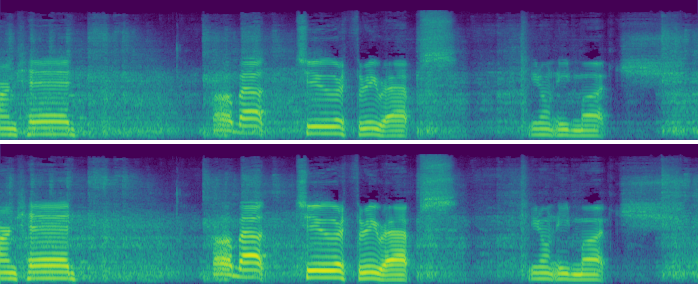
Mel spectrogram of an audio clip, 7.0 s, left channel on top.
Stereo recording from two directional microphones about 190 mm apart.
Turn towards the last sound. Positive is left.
turn(degrees=-35)  # may be behind; listen again after turning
